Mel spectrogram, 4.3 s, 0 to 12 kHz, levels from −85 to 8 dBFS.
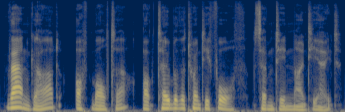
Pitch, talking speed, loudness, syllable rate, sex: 105 Hz, 125 wpm, -22 LUFS, 4.9 syllables/s, male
